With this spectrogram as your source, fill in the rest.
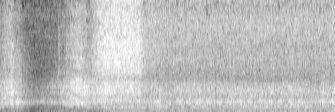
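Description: A mystery auction racecar with an Edelbrock carburetor cranks and catches, its engine swelling from a low churn into a loud, steady, rough running roar close by, with no talking.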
